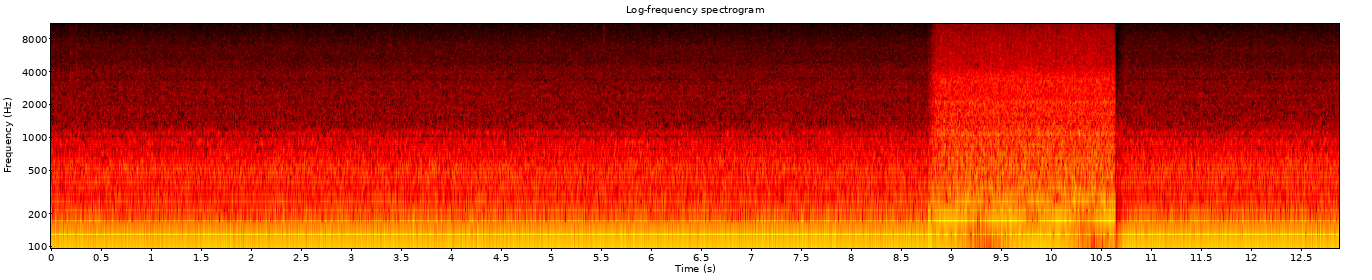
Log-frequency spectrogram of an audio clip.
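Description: A helicopter engine drones with a steady low hum.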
